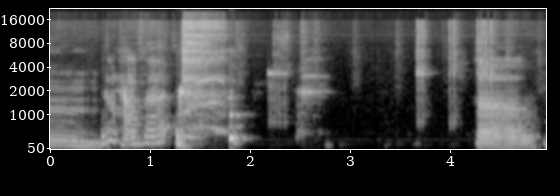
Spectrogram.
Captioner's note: laughs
